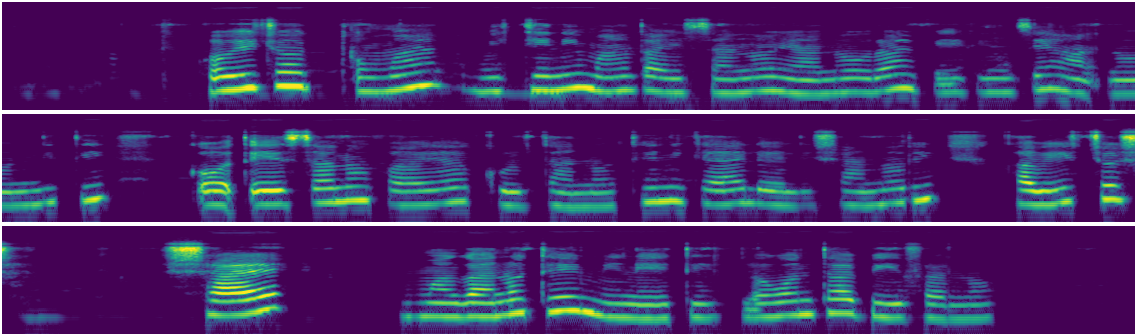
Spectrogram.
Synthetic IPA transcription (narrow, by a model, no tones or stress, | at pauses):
kɔwiːt͡ʃːɔt̪ʼʊmanmɪkːɪnɪmaːt̪ʼɐɪsːɐnːɔjanːɔʊɾɐbiːfɪnsɛhanonːɪt̪ɪ | kʼɔt̪ʼe̞ːsːɐnɔfaːjɐkʊlt̪ɐnːɔt̪ɪnɪkɐɛleːlɪʃɐnːɔɾɪkɐwiːt͡ʃːɔ | ʃajɛ | mɐɡɐnɔt̪ɛmɪneːt̪ɪlɔwɔnt̪ːɐbiːfɐnːɔ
